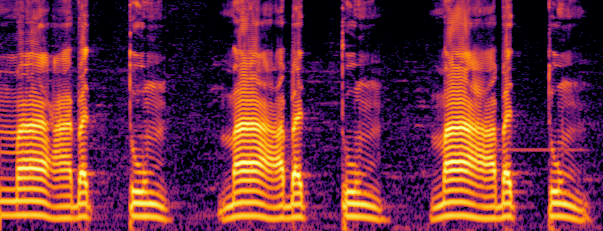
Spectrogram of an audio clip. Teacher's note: Lakini tunapozungumzia idghamu mutamathilain, kuzikusanya herufi mbili, unachukua moja unaingiza ndani ya nyingine, tena bila ya ghunna · unakuta umechukua dal unaingiza ndani ya taa, unaitamka kwa kuikaza, unaitamka kwa kufanya kwa kuikaza.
